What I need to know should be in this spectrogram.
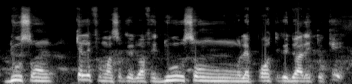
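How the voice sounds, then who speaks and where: A man's voice: fairly high pitch, brisk, creaky, warm tone, slightly rough, dry recording, studio quality. A man hosting a casual street interview, asking wordy questions dotted with tag questions. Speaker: interviewer and video host.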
